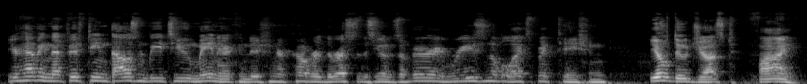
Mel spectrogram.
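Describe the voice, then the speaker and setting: A man giving a chatty, quick sales walkthrough inside a travel trailer, tossing in playful sound-effect asides. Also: medium pitch, a bit bright. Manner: talks quickly, cramming in details. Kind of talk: product walkthrough tour.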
